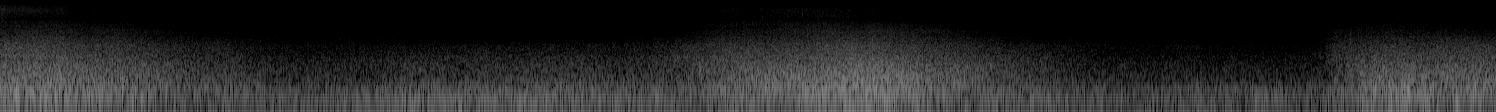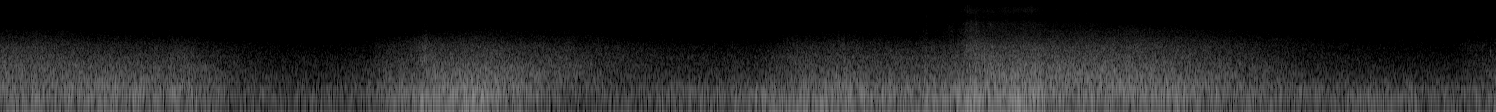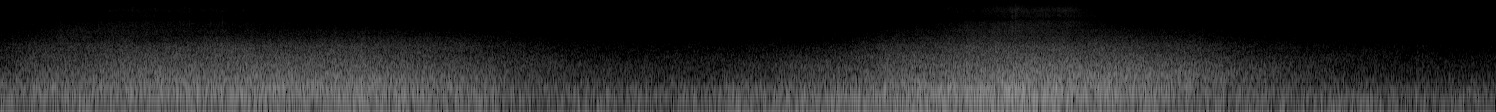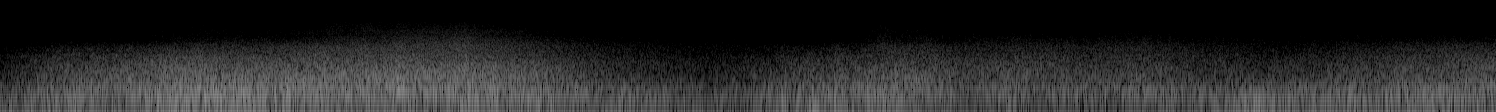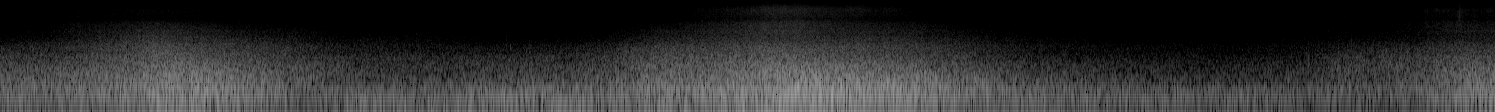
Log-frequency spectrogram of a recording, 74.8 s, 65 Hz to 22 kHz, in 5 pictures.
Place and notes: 椰油村, Koto island - sound of the waves
In the beach, Sound of the waves
Zoom H2n MS +XY
Taitung County, Taiwan, 28 October 2014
